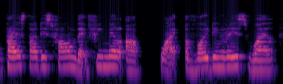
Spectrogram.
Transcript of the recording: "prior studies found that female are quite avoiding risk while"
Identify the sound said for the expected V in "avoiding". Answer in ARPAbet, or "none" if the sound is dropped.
V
